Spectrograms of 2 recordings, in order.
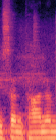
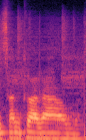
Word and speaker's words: Santhanam: Okay, so EPR, it is actually Santhanam. Yeah, it's basically Santhanam. One sec. Please, can you say it again? Santhanam.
